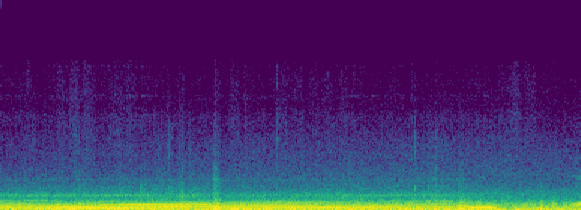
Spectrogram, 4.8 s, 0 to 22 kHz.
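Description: A VW Golf 8 GTI Clubsport pulls hard from inside the cabin, its engine tone climbing steadily through gears with two quick shift dips, loud and close with no talking.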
